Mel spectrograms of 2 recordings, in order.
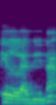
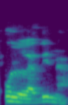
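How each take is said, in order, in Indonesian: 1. Kata ini diawali vokal i. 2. Kata ini diawali vokal u. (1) "nggak boleh illadzina" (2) "nggak boleh ulladzina"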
